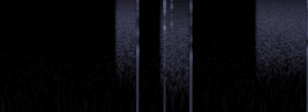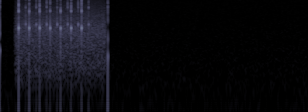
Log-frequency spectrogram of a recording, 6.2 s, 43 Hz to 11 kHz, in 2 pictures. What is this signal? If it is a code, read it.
Pulse dialling, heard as a rotary dial, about 10 pulses a second. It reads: 1 7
